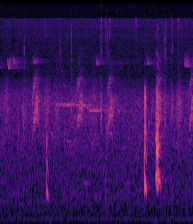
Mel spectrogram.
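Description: White-crested laughingthrush giving a few short, low clucking notes, one alone then a quick pair, with faint higher chirps over a steady low hum.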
